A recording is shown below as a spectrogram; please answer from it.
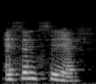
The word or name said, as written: SNCF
